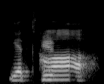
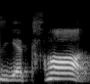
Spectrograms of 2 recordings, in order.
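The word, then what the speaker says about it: यथा: Mahapranaha has to have that h sound. Yatha. Okay. Instead of, like, for example, this is yat. Okay. This is yatha.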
